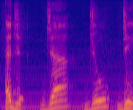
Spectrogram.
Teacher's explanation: الجيم الفصيحة من وسط اللسان وصوتها شديد، لا تستعملي طرف اللسان في مخرج الدال حتى لا تخرج معك الرجيم.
